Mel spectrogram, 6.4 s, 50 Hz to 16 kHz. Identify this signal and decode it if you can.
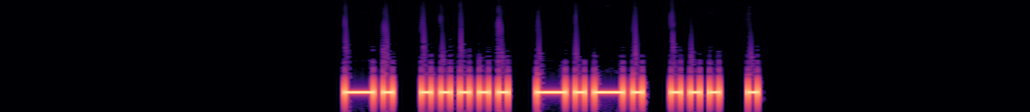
Morse code, heard as a keyed tone, about 21 wpm, 700 Hz. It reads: N5CSE
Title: USA Call Signs - 5 Characters - 20wpm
